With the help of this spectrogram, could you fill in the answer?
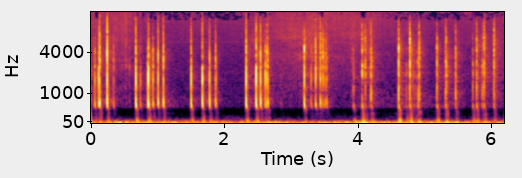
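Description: A plastic board shaped like a shirt is tapped with the fingernails for ASMR. It gives a quick, irregular run of sharp, dry clicks that die away almost instantly, with a mid-pitched tone and bright edges over a steady low hum.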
